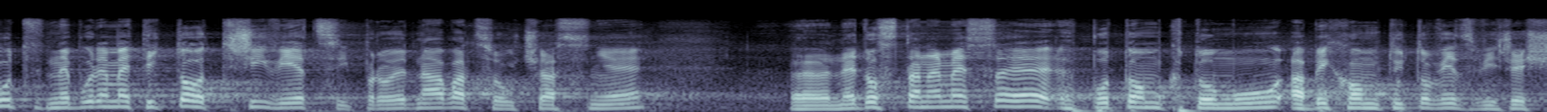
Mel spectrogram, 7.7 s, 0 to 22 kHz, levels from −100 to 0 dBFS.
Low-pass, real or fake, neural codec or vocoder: 10.8 kHz; real; none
